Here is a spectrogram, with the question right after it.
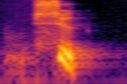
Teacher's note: Stop the air with your tongue and make a stop T.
